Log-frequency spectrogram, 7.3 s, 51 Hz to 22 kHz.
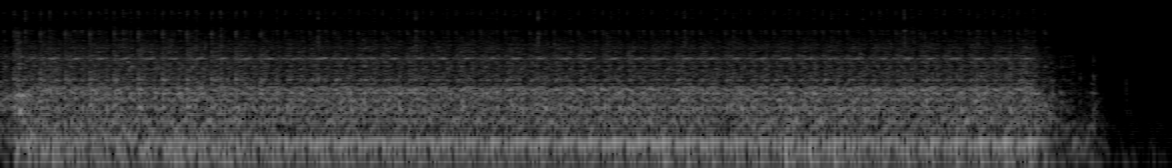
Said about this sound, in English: So now we're going to sew a 1/4 inch seam all the way down.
